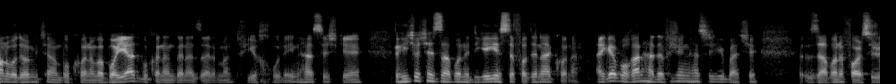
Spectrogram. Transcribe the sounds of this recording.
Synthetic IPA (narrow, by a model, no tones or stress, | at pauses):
ɒːnevɒːd̪ehɒmit̪ʰunænbo̞kʰonænvæbɒːjæd̪̚bo̞kʰo̞nænbe̞næzæɾemænt̪ʰuje̞xunḛʔiːnɦæst̪e̞ʃcʰʲe̞b̥ehiːt͡ʃvæt͡ʃæzːæbɒːne̞d̪iːɟeiːest̪e̞fɒːd̪e̞nækʰo̞næ̰nʔæɟæɾvɒːɣeænɦæd̪æfeʃinɦæst̪eʃkʰe̞bæt̪t͡ʃʰe̞zæbɒːne̞fɒːɾsiʃ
